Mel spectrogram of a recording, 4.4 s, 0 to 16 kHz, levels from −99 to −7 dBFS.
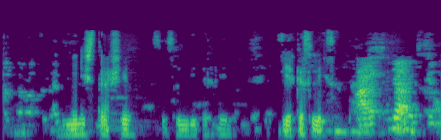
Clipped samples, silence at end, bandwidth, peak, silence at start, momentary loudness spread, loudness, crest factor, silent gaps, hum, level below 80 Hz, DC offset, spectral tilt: under 0.1%; 0 s; 8 kHz; -10 dBFS; 0.05 s; 19 LU; -29 LUFS; 22 dB; none; none; -66 dBFS; under 0.1%; -4.5 dB/octave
